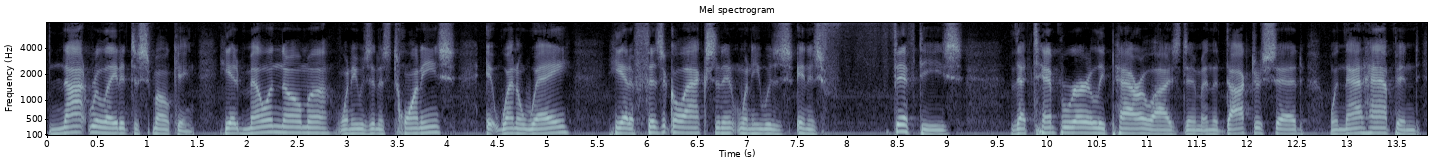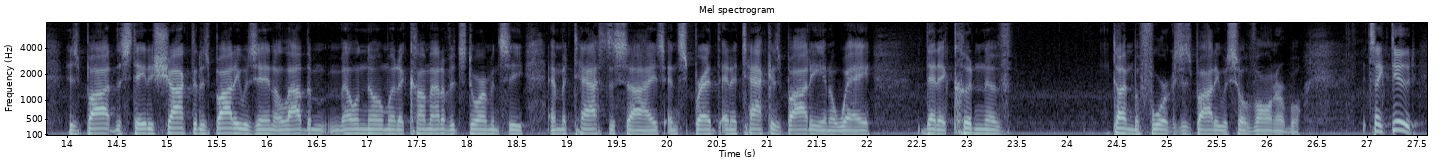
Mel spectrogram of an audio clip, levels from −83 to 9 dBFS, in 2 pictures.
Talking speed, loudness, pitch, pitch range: 185 wpm, -21 LUFS, 120 Hz, 115-130 Hz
